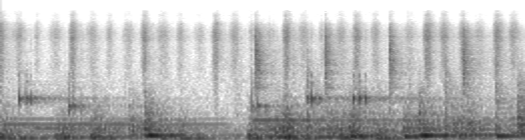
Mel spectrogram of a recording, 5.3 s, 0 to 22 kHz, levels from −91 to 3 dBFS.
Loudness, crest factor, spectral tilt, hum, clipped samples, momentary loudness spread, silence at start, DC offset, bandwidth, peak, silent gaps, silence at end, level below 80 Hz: -22 LUFS; 16 dB; -6.5 dB/octave; none; under 0.1%; 10 LU; 0 s; under 0.1%; 11.5 kHz; -4 dBFS; none; 0 s; -32 dBFS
